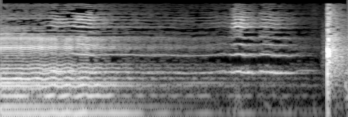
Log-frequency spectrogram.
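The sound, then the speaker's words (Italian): A droning mosquito buzz holds steady for several seconds, wavers and fades slightly, then a brief sharp burst of noise cuts in at the end. “Ma che fastidio, che fatica sopportare di notte le zanzare.”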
